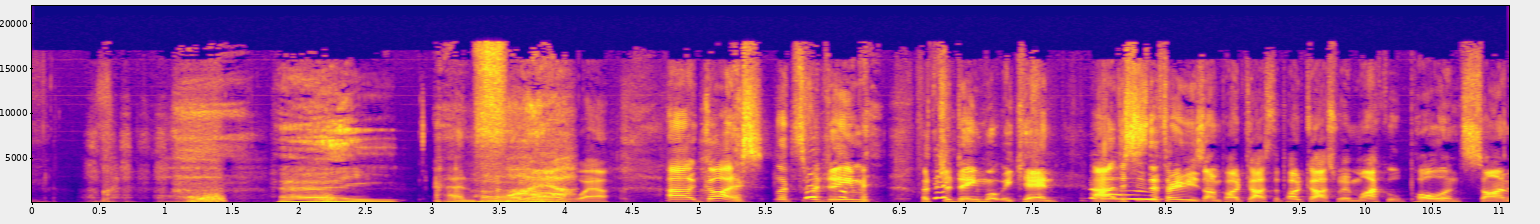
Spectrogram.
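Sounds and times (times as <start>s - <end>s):
heavy breathing into a microphone: 0.0s - 1.9s, 3.4s - 4.8s, 6.0s - 6.9s
speech: 1.8s - 11.0s
laughter: 5.6s - 8.7s.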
